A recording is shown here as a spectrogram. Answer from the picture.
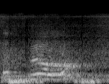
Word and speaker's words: rho: This letter is pronouncing as rho, R-H-O. R-H-O, rho, a Greek letter.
